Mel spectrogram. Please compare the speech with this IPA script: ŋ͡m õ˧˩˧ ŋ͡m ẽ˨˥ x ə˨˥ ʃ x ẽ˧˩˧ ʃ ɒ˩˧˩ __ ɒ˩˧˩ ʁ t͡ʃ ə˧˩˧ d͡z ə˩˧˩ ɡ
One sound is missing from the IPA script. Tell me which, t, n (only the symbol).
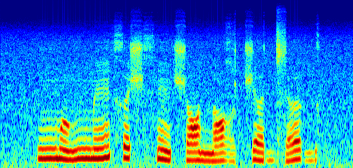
n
